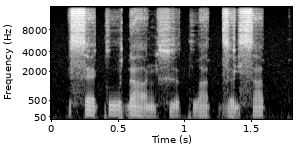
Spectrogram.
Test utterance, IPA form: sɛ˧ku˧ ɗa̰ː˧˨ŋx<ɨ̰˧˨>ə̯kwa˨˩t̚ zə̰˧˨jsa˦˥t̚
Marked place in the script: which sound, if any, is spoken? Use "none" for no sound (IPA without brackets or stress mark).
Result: ɨ̰˧˨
